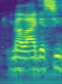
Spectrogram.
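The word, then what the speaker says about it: Malagasy: madagascar rainbows oh is the madagascars is the malaga say or yeah how do you say that okay my legacy thank you thank you thank you it's good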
